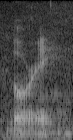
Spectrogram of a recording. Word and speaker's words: Lurie: Can't pronounce his last name. That's Lurie. What we're just calling him. Lurie? Lurie.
